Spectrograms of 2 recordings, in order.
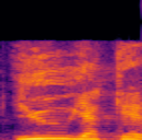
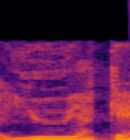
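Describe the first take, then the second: First: Every sound is articulated fully and distinctly. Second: Some sounds are slightly blurred, as in casual speech. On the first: "はっきり音を出すんだったら" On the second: "普通だったら"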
